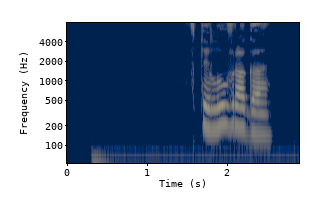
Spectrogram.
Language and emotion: Russian, neutral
